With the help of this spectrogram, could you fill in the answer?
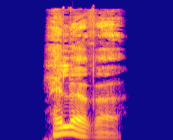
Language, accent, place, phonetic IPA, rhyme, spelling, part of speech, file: German, Germany, Berlin, [ˈhɛləʁə], -ɛləʁə, hellere, adjective, De-hellere.ogg
- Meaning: inflection of heller: 1. strong/mixed nominative/accusative feminine singular 2. strong nominative/accusative plural 3. weak nominative all-gender singular 4. weak accusative feminine/neuter singular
